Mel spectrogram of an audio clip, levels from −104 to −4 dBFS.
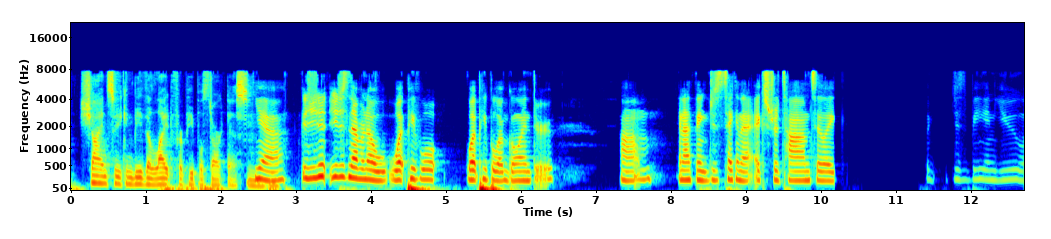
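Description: Concealed Bluetooth headset packet loss occurs at 0.79 s, 2.25–2.35 s, 3.28 s and 7.44 s. Headset-to-phone packets were lost, and the phone filled each hole by repeating the best-matching slice of recent waveform. The single 7.5 ms losses slip by almost unheard. The 2.25 s cluster, about 52 ms lost over 90 ms with the longest run near 22 ms, leaves a brief buzzy tone and a slight warble as real sound resumes over the mSBC wideband link.

An audio dropout to a faint residue begins abruptly at 10.19 s and lasts to the end. The sound cuts out mid-flow rather than fading, and only a faint leak remains, about 30 dB below normal level, likely because the signal was lost while the path after it stayed live.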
